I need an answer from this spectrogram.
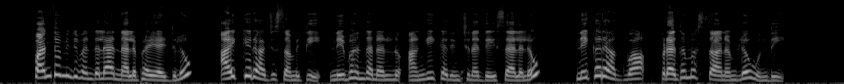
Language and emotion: Telugu, neutral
